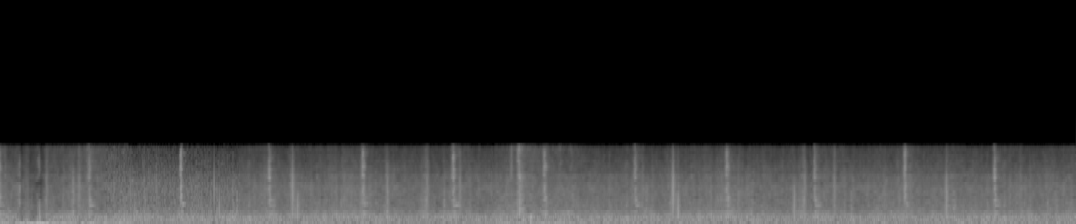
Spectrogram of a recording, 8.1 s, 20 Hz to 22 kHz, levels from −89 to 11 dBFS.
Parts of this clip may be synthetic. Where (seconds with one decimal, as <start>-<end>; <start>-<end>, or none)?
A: 0.0-0.8; 1.8-8.1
